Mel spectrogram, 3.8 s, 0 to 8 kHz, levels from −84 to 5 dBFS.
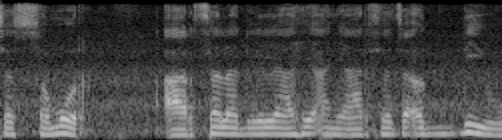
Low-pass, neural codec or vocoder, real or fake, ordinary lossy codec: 7.2 kHz; none; real; none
